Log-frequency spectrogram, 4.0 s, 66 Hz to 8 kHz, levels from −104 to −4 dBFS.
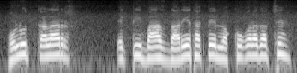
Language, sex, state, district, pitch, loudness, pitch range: Bengali, male, West Bengal, Alipurduar, 200 Hz, -12 LUFS, 180-205 Hz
